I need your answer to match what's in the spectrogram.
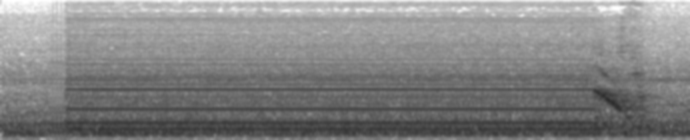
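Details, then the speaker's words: CNC Z-axis stepper motor, which grinds on acceleration and deceleration, removed and run on the X-axis driver and circuit. Clean, steady hum with no grating and a smooth slowdown, so the motor and pigtail are judged good; the cable, connection or drive are now suspected. "so quite a lot different so I think that validates that the motor is good"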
